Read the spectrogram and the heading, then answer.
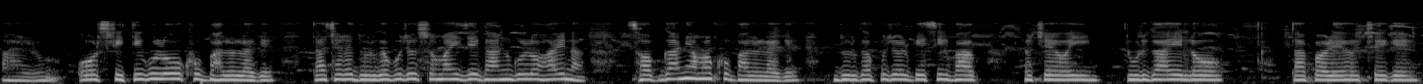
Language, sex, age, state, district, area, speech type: Bengali, female, 18-30, West Bengal, Darjeeling, urban, spontaneous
